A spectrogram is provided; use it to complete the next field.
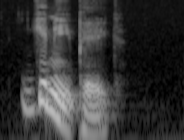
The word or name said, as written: guinea pig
